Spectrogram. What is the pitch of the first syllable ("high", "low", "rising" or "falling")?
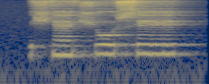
low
